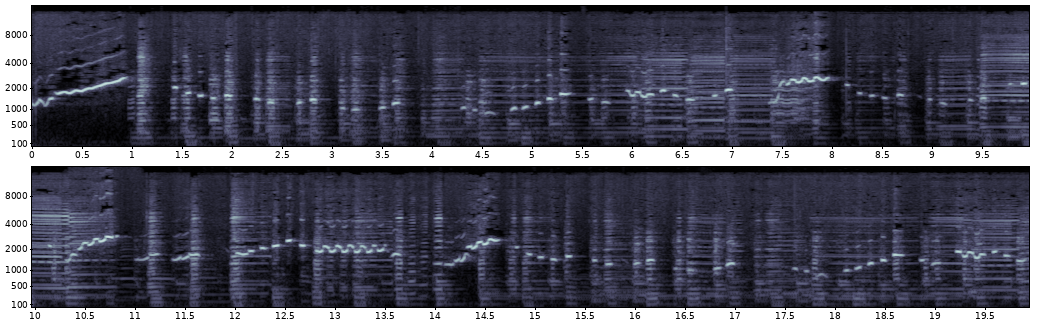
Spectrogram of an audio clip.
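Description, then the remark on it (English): A person whistles a lively melody with swooping glides and quick trills, clear, over a steady musical accompaniment with no talking. “Milwaukee's favorite listener and whistler.”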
